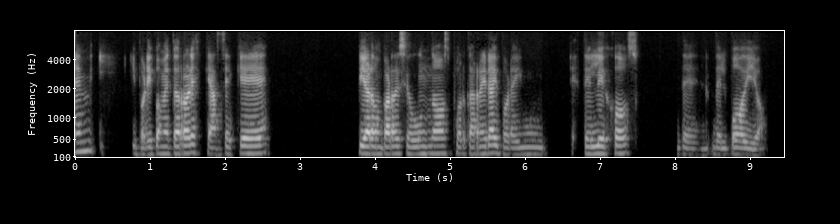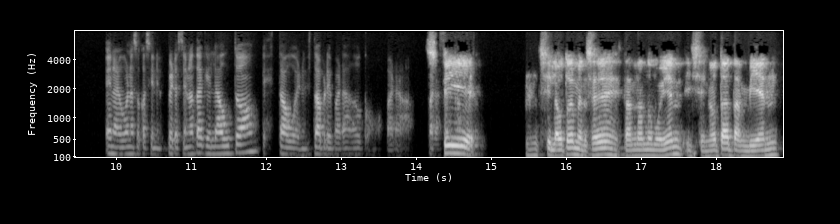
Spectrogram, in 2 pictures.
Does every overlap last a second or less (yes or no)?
yes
